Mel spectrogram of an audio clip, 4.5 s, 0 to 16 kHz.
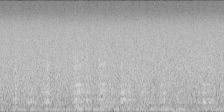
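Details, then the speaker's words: SP-600 communications receiver with rebuilt RF deck just installed, first power-up at reduced 92 V supply: only steady, even hiss with no stations or tones; live but no signal received. "It's very hissy. Well, it seems like it's working. Maybe there's no signals."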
